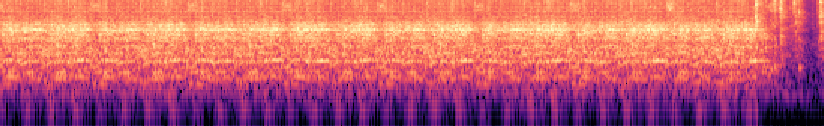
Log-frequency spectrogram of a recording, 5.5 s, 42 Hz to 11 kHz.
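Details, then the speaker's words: 70-year-old International 275 diesel tractor after injector work, near full throttle with heater coil; even starter churn of about three compressions a second that never catches, compression judged fine, air in the fuel system preventing start. "well when it was winding over it was an even wind if you know what I mean there wasn't a or anything like that so I think our um What compression we've got on this engine is all right"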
